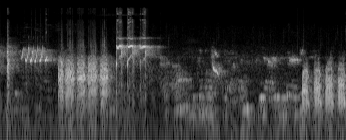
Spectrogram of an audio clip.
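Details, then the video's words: Pet myna kept as a cage bird, giving a varied run of harsh chattering bursts, rapid trilled notes, a few whistles and low gurgling, loud phrases every second or so. "Tiếng chim Sáo hót giọng chuẩn hay"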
